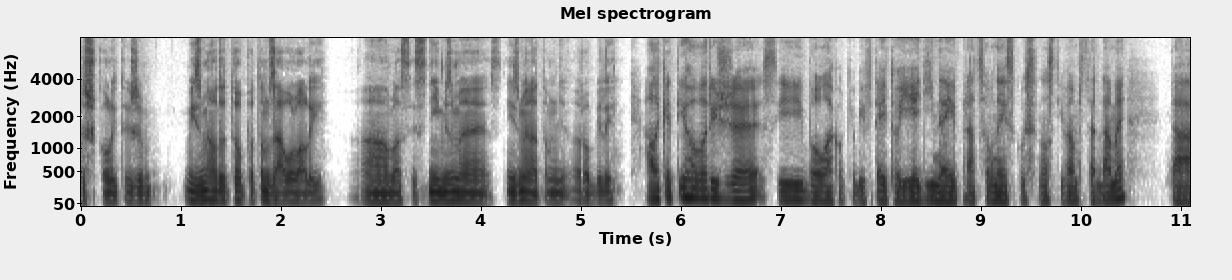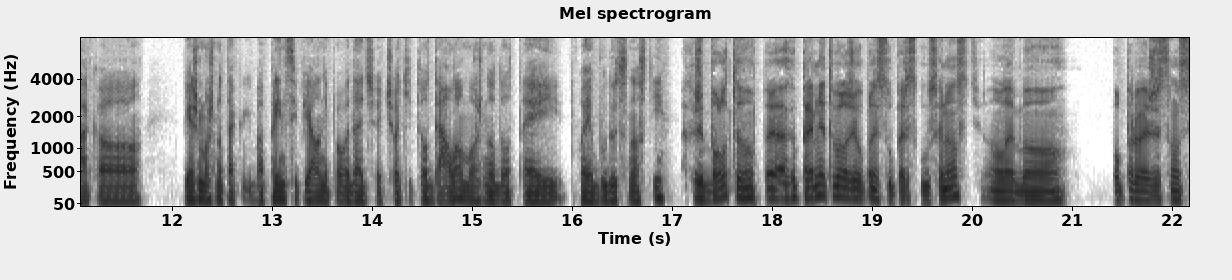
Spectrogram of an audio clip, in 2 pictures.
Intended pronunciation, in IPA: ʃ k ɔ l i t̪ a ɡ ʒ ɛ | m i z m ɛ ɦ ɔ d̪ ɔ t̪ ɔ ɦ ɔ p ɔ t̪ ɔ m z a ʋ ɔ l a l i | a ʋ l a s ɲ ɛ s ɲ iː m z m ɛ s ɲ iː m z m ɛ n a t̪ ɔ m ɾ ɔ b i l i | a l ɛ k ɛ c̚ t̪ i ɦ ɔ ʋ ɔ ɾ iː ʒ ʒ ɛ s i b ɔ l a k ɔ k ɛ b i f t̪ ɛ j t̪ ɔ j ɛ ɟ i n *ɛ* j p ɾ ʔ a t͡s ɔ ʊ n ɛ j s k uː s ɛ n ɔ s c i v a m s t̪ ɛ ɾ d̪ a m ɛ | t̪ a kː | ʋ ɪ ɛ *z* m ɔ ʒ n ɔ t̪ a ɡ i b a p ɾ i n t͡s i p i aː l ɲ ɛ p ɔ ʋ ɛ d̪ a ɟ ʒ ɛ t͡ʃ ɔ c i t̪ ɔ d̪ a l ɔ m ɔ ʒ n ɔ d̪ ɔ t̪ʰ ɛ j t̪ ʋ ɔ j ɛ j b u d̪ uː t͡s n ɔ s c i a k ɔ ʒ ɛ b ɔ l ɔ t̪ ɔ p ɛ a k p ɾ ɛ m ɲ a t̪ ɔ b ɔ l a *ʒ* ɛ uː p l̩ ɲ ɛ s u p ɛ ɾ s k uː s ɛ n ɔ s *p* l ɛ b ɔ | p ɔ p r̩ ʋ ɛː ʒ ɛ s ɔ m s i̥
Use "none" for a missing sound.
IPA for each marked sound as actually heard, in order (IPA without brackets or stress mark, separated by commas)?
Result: ɛ, ʒ, ʒ, c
